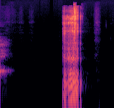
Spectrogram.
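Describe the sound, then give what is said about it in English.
A dog named Zelda lets out a single short, harsh bark or yelp, loud and standing alone in an otherwise quiet moment, with a brief fading sound just before it. “But I like that Zelda's giving us the dog perspective right now.”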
